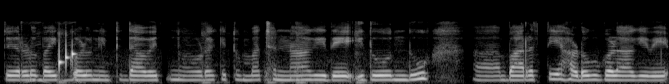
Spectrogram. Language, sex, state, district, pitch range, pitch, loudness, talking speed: Kannada, female, Karnataka, Belgaum, 200-210 Hz, 205 Hz, -22 LUFS, 100 wpm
